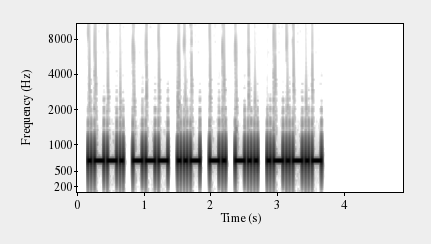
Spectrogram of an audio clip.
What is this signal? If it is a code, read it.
Morse code, heard as a keyed tone, about 25 wpm, 700 Hz. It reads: POUND.
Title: Sentences from Top 1000 Words - Review Part 2 - 25wpm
